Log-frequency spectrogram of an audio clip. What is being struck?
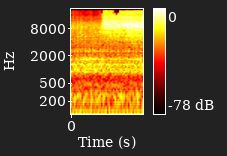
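Nothing is struck.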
